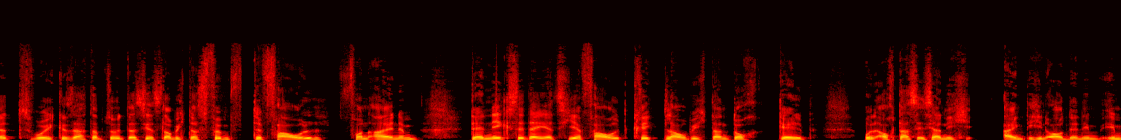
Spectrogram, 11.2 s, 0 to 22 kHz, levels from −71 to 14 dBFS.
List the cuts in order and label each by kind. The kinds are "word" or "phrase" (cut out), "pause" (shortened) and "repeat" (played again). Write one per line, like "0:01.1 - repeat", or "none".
none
